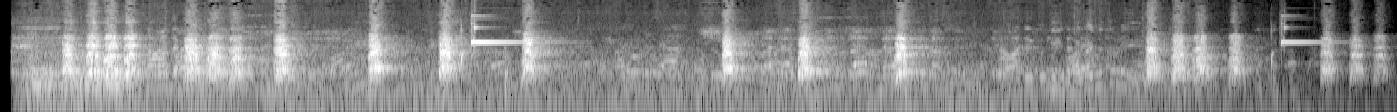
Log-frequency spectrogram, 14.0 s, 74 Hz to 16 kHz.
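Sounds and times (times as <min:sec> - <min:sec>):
dogs barking: 0:00.3 - 0:05.7, 0:07.2 - 0:09.3, 0:11.4 - 0:13.9.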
